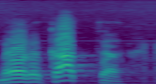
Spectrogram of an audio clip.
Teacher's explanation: this name for a woman maricotta it's a very round R sound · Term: rolling R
